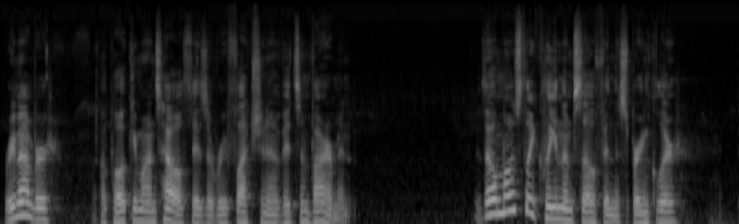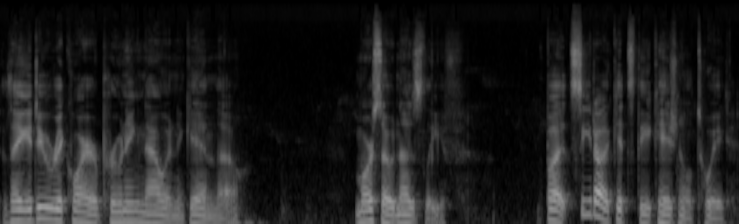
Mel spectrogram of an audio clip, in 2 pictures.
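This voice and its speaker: A man playing a friendly, caring animal sanctuary worker in an ASMR roleplay, talking gently and encouragingly to a newcomer. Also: mid-range voice, lively intonation, moderate pace, close to an everyday voice. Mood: upbeat, encouraging. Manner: gentle, encouraging, chatty, coos to creatures. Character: friendly, caring experienced male Pokemon sanctuary worker showing newcomer around. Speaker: voice actor in audio roleplay. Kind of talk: ASMR roleplay, acted one-sided conversation.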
